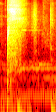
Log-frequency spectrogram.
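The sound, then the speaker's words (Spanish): A sharp hiss of escaping gas bursts out at once, followed by a couple of softer fizzing puffs, fairly loud, as a beer is opened. “fue que destapé mi cerveza, ustedes disculpen”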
